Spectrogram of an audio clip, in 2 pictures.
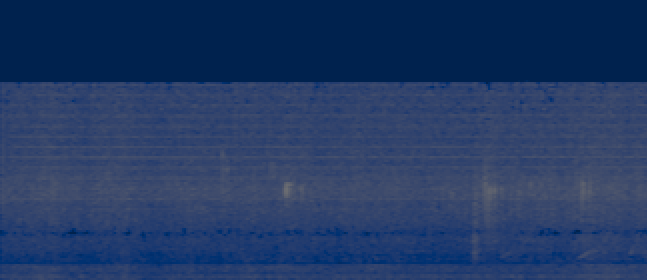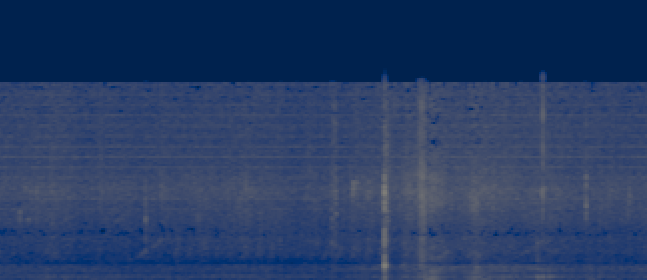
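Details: Steady low hum of honey bees around an Ohio hive at Mt. Perry, treated for varroa mites; an even drone throughout, broken near the end by a sharp knock and a few louder close buzzes.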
